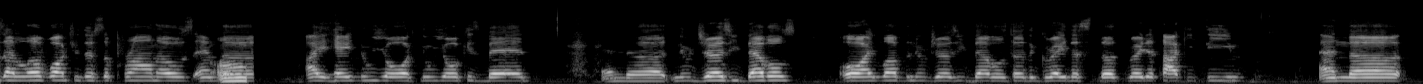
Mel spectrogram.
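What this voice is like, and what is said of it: Put-on New Jersey accent. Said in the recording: “That was my New Jersey accent. ... I know all New Jersey people don't speak like that”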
